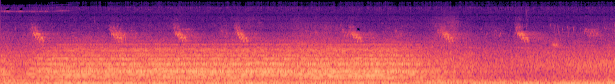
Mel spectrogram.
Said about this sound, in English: definitely a train coming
